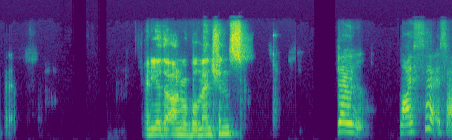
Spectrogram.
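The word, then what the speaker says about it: Joe Lycett: the Tories yeah so let's just clarify it's not Joe Lisa he's not on the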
